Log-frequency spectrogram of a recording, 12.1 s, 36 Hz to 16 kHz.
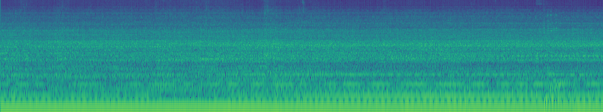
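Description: Bobcat 943 skid steer loader's diesel engine idling steadily.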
